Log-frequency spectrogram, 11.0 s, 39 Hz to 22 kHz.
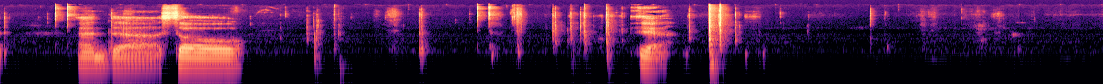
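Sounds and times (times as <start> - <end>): computer keyboard keystrokes: 4.8 - 6.3, 6.9 - 7.4.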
